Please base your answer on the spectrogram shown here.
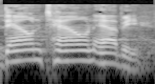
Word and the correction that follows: Downton: which makes the punchline, right? It's my wife's working on me. It's Downton, something like that.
